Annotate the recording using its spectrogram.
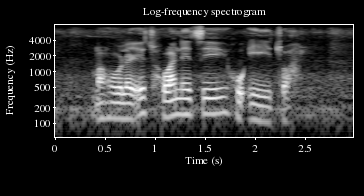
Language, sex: Southern Sotho, male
